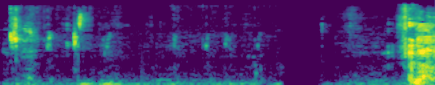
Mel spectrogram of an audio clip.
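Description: Small, sharp, springy snips cut with quick, crisp clicks. A few light snips come first, then a louder burst at the end.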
